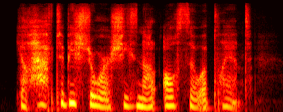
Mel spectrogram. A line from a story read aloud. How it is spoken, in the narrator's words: I whispered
